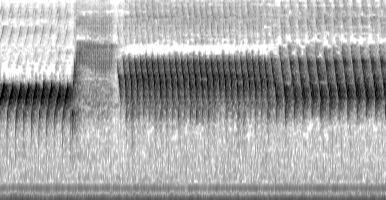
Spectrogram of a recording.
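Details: Canary singing a long roll used to prompt young or silent canaries to sing; a short trill, a brief harsh pause, then a rapid, even, high-pitched trill continues to the end, with a constant low hum behind.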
